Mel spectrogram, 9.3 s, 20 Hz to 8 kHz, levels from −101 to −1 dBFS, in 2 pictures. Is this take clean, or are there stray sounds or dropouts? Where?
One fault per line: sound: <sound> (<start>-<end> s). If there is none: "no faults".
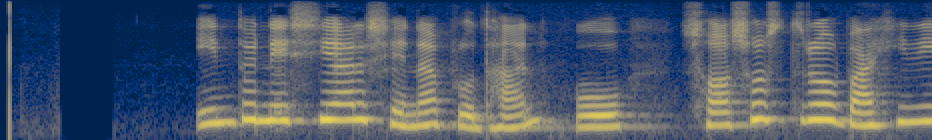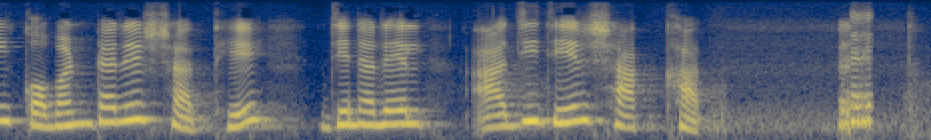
sound: laugh (8.8-9.0 s)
